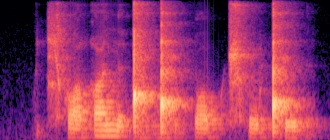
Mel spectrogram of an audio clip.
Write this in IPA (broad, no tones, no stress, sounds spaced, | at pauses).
t͡ɕʰ ɔ qʷ e n ɘ ɡ͡ǃ a ɡ͡ǃ u k͡p ɔ b ʈ͡ʂʰ ɘ w ǃʼ e ʔ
